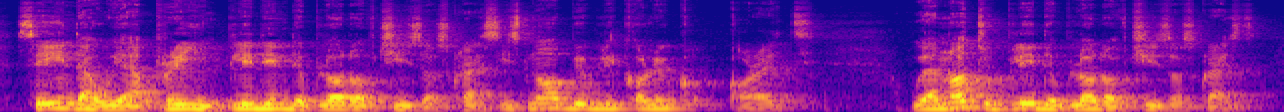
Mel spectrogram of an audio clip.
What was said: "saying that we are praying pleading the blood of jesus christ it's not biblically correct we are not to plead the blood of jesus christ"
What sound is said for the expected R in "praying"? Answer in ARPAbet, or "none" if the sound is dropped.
R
